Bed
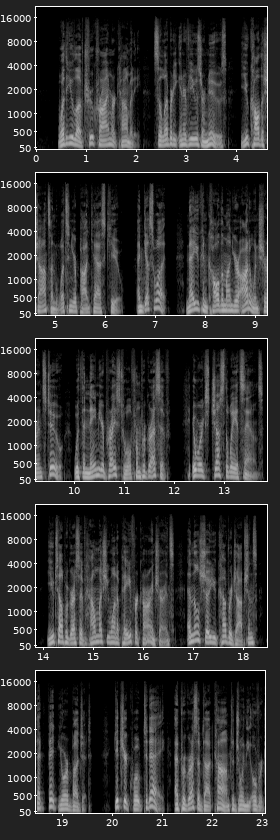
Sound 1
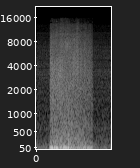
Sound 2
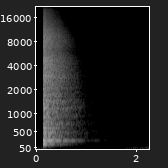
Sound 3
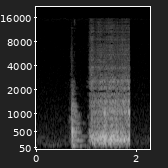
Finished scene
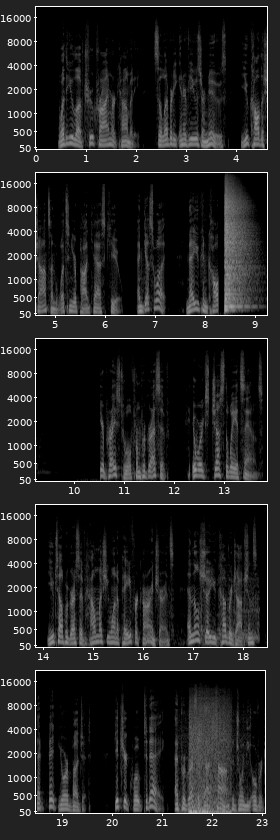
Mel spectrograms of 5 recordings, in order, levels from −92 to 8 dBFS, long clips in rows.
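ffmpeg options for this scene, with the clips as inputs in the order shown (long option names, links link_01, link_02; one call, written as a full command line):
ffmpeg -i bed.wav -i cue0.wav -i cue1.wav -i cue2.wav -filter_complex "[0:a]volume=-16dB[link_01];[3:a]acompressor=threshold=-45dB:ratio=6:attack=3.2:release=140:knee=1:detection=peak[link_02];[link_01]asplit=2[link_03][link_04];[link_03]atrim=end=8.254[link_05];[2:a]atrim=end=2.27,asetpts=PTS-STARTPTS,volume=-1dB[link_06];[link_04]atrim=start=10.516[link_07];[link_02]atrim=end=2.28,asetpts=PTS-STARTPTS,volume=-12.5dB,afade=type=in:duration=0.004:curve=hsin,afade=type=out:start_time=2.276:duration=0.004:curve=hsin,adelay=16450[link_08];[1:a]atrim=end=1.51,asetpts=PTS-STARTPTS,volume=-13dB,afade=type=in:duration=0.004:curve=hsin,afade=type=out:start_time=1.506:duration=0.004:curve=hsin,adelay=21260[link_09];[link_05][link_06]acrossfade=duration=0.004:curve1=hsin:curve2=hsin[link_10];[link_10][link_07]acrossfade=duration=0.004:curve1=hsin:curve2=hsin[link_11];[link_11][link_08][link_09]amix=inputs=3:normalize=0" out.wav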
